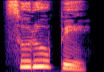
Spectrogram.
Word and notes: ಸುರೂಪೆ: Kannada

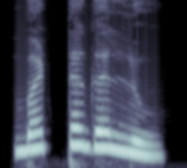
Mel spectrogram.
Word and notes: ಬಡಕಲ: baḍakala

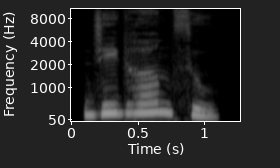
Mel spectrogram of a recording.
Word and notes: ಜಿಘಾಂಸು: jighāmsu

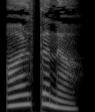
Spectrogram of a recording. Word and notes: ಆಳ್ತನ: āḷtana

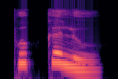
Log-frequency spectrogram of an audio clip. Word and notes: ಪುಕ್ಕಲು: pukkalu

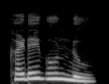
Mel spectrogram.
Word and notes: ಗಿಡಗಂಟೆ: Kannada

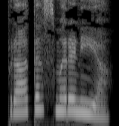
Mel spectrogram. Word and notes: ಪ್ರಾತಃಸ್ಮರಣೀಯ: prātah smaraṇīya

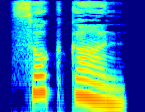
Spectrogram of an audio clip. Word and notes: ಸೊಕ್ಕಾನ್: sokkān

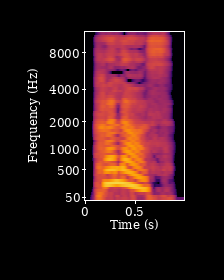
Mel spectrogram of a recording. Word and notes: ಖಲಾಸ್: Kannada

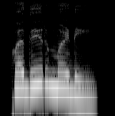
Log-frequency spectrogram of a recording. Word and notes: ಪದಿರ್ಮಡಿ: kannada

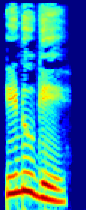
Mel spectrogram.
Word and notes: ಇಡುಗೆ: iḍuge

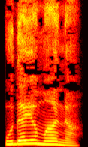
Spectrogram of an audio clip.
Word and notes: ಉದಯಮಾನ: Kannada

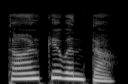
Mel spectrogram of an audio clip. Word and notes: ತಾಳ್ಕೆವಂತ: Kannada

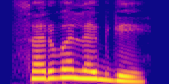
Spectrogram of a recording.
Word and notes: ಸಾರ್ವಲೌಕಿಕ: sārva laukika

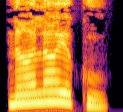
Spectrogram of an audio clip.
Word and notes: ನಾಲಾಯಖ್: nālāyakh

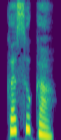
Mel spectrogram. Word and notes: ಗೋಸಗೆ: kannada

